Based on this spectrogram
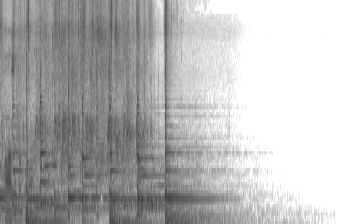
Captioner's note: audience applauding; light music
